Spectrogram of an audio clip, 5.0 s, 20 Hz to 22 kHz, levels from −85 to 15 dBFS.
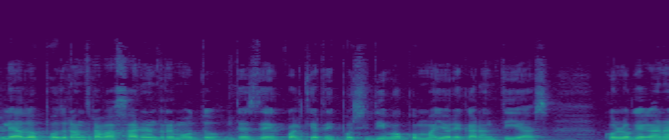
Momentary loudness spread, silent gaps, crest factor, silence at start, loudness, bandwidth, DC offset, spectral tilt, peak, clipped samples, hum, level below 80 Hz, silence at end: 8 LU; none; 16 dB; 0 s; -27 LUFS; 13.5 kHz; under 0.1%; -6.5 dB/octave; -12 dBFS; under 0.1%; none; -60 dBFS; 0 s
